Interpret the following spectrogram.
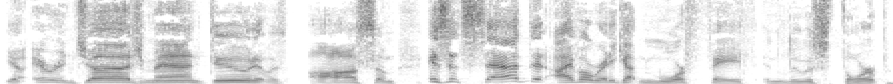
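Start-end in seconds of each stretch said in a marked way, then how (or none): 0.0-3.0 surfer dude. Acted. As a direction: stretch the words like a laid-back surfer. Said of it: "He sounds like Surfer Guy".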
